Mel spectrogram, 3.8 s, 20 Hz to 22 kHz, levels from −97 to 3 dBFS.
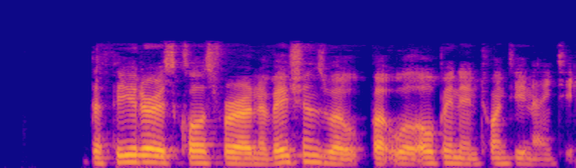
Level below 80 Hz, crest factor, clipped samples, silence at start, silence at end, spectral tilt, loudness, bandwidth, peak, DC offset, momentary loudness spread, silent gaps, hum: -62 dBFS; 16 dB; under 0.1%; 0.6 s; 0 s; -5.5 dB/octave; -20 LUFS; 8 kHz; -4 dBFS; under 0.1%; 12 LU; none; none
